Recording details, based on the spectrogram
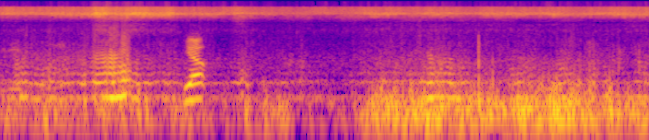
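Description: Bees buzz loudly around a hive in a shed, a dense close drone with individual insects whining past, and a voice briefly answers once.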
